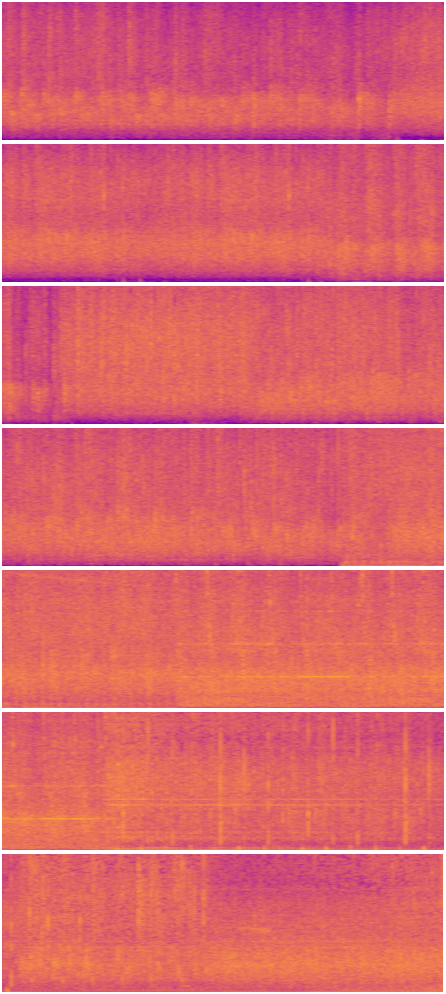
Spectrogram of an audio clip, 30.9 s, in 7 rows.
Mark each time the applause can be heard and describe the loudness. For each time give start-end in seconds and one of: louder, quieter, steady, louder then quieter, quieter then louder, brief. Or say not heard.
0.0-30.8 louder.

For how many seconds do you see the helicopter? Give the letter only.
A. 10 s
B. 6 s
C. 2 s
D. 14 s
D.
